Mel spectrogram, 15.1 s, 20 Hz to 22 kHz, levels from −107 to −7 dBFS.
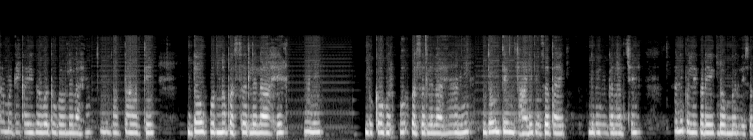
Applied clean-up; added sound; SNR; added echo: neural separator model SepFormer DNS4.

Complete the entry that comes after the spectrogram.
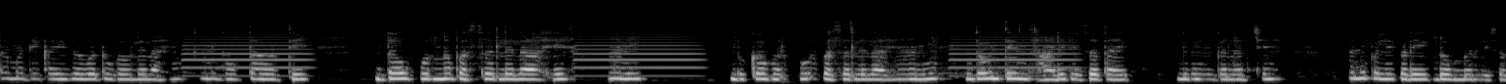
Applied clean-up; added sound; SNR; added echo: none; Wind instrument, woodwind instrument; 18 dB; reverberation time 0.4 s.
